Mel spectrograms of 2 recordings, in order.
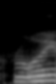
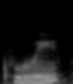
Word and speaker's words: Cooley: I can't say that word. Cruelly, which would totally fit him, but it's Cooley.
